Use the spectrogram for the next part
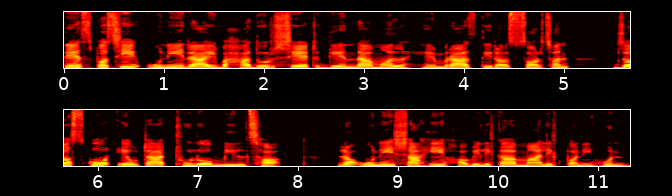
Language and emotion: Nepali, neutral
